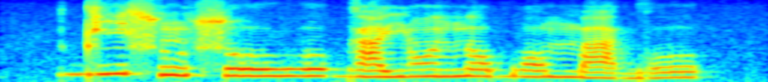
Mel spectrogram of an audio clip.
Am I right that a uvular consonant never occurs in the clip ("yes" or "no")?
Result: yes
